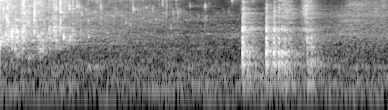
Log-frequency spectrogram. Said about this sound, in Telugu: అన్నింటికి కడిగేసి వాటర్ పోసేసుకుందాం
